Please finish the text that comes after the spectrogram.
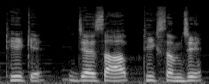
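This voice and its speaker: A man's voice: high voice, flat delivery, measured pace, a bit bright, faint music behind. Man playing a meek, polite husband. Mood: meek, pleading. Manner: polite, hesitant, pleading. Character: meek, patient middle-class husband, lovestruck and submissive. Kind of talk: Hindi animated story dialogue.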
